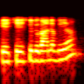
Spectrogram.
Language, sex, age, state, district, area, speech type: Hindi, male, 30-45, Uttar Pradesh, Lucknow, rural, conversation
